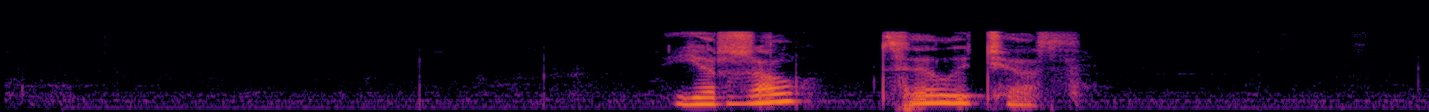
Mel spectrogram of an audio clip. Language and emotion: Russian, sad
